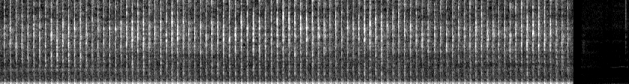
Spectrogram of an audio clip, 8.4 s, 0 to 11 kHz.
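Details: 2002 Yamaha V-Star XVS650 V-twin after carburetor sealing: loud, regular thump about three beats a second, even and steady until shut off. Runs normally.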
